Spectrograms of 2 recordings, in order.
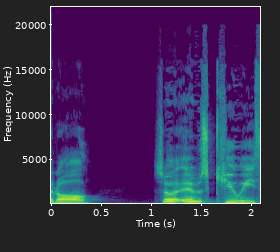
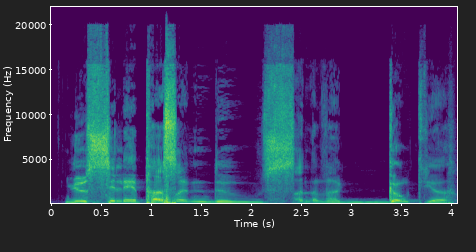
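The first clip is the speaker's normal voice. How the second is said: put-on outrageous, taunting, drawn-out, over-the-top French accent; 8 dB quieter than usual. Mocking another speaker in the Monty Python taunter's outrageous French accent. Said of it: "my outrageous accent".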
